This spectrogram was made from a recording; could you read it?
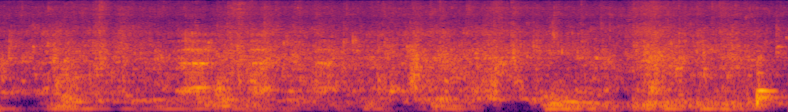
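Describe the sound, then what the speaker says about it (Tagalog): Running tap water rinsing a frying pan (kawali) in a home kitchen, a steady splashing gush close by with scrubbing clatter and shifting flow, no talk over it. "hugasan na natin yung ating kawali"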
